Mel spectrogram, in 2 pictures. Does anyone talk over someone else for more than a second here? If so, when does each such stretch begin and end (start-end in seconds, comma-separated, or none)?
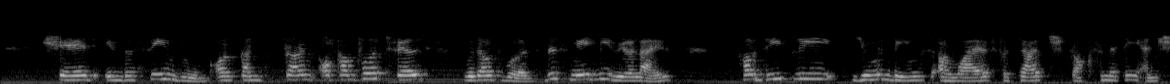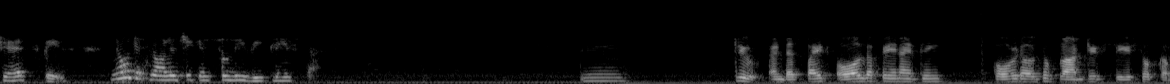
none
